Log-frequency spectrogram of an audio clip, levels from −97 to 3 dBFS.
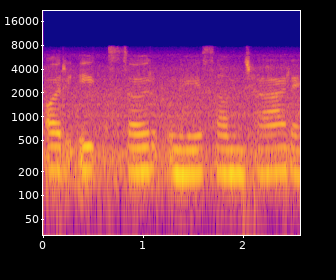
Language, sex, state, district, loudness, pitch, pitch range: Hindi, male, Bihar, Kaimur, -13 LUFS, 195 Hz, 190-200 Hz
